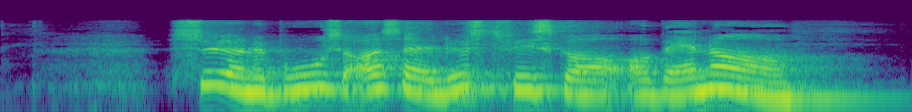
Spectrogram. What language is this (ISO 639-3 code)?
dan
